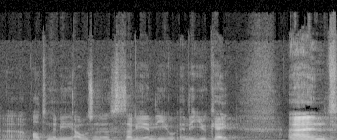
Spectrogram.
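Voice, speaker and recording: A man speaks very fast in a fairly low voice, his intonation fairly even, with audible echo from the room. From Spain, Málaga. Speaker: real estate agency founder. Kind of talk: interview. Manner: hesitant, repeats words.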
